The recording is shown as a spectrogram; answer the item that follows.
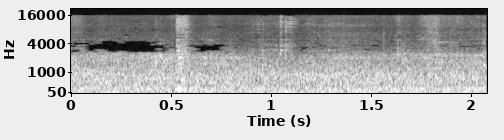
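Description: Quiet outdoor background noise, a faint steady hiss, with one small click about half a second in.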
